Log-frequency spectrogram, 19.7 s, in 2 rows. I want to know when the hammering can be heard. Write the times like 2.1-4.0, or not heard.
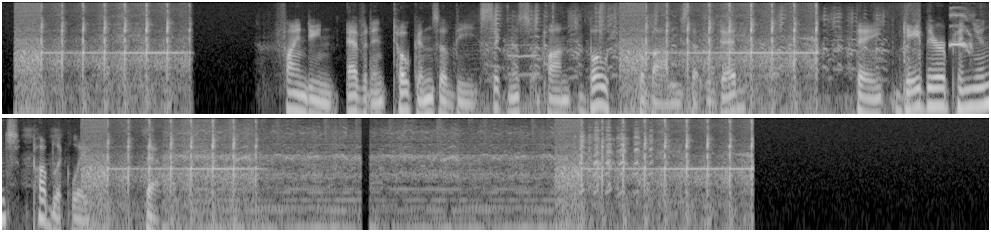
0.1-1.9, 6.2-8.2, 10.7-12.6, 15.4-17.4.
